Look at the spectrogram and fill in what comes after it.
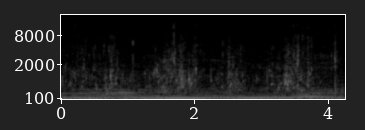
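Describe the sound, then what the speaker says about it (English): Water runs steadily through an overflow trench at Greenbriar Lake, a faint continuous trickling and gurgling flow heard close by with no talking. "We got a good flow coming this way."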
